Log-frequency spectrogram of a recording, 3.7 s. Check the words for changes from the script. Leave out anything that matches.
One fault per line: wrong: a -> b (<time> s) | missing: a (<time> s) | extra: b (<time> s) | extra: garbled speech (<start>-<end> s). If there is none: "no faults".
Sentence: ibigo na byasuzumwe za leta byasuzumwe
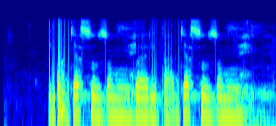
no faults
